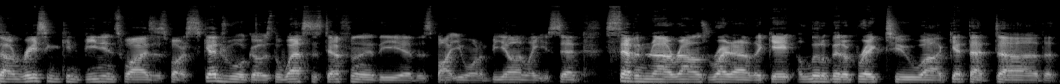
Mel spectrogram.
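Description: A Canadian man hosting a motocross podcast and interviewing a guest, energetic but full of uh fillers and restarts. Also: medium pitch. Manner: energetic, hesitant, many uh fillers. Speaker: podcast host.

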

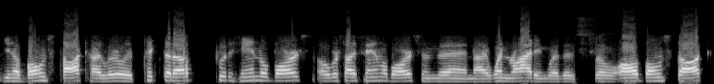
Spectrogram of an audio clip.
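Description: A young man from Venezuela, heard over a dull, muffled line with a dry sound and a slightly higher voice. He speaks as a guest in an interview, relaxed and easygoing, with frequent fillers. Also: brisk, hardly any pauses, no echo. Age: 20s. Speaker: guest, professional motocross racer. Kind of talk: casual interview.

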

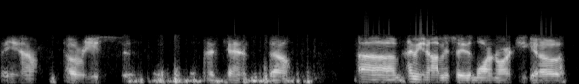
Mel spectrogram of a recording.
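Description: A man's voice: fairly low pitch, moderate pace, no echo. Man on a tinny phone line. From United States. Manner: relaxed, rambling, many fillers. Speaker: motocross racer guest. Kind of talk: casual chat over the phone.

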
